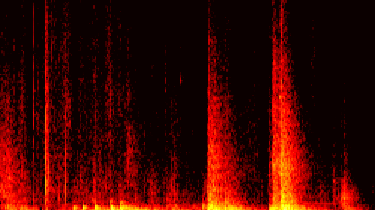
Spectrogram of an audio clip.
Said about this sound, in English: I'm going to quickly shut the door. Hold on a second.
